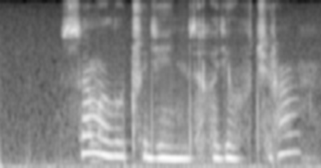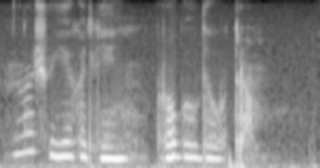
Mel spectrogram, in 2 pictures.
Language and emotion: Russian, sad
